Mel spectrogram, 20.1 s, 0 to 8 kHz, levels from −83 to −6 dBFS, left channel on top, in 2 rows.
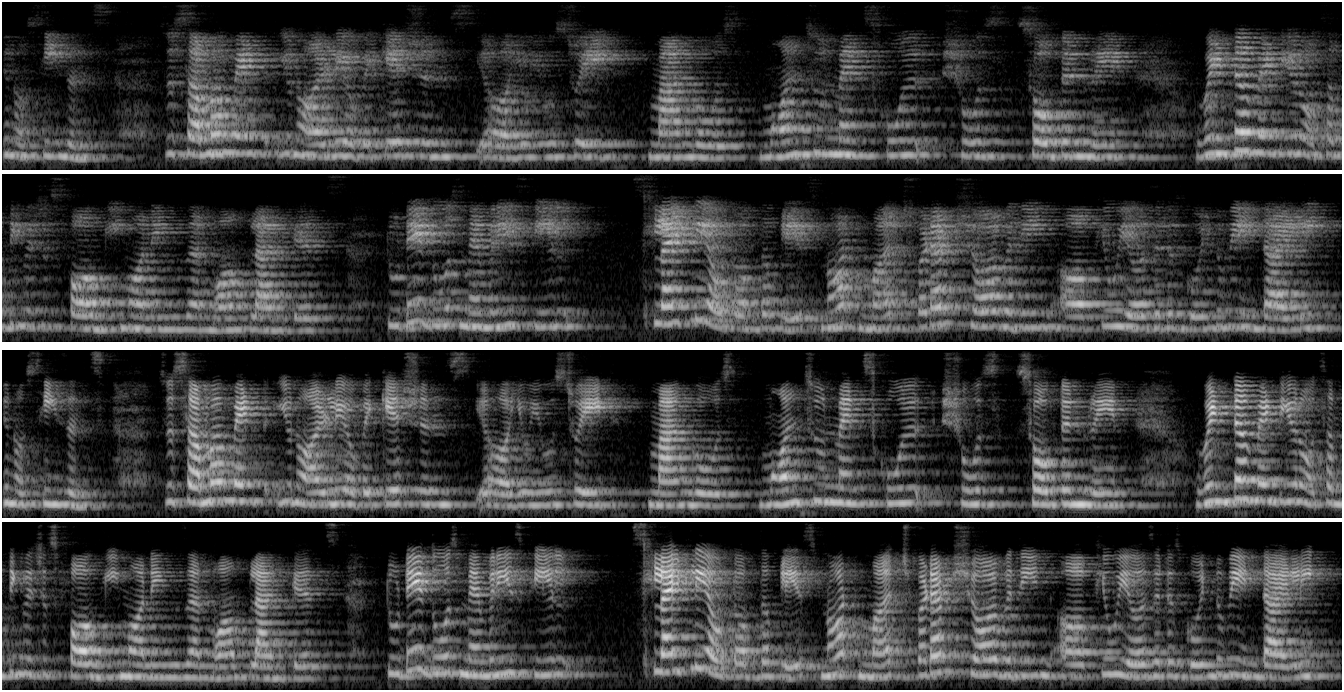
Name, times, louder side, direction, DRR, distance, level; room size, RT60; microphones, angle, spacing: voice 1, 0.0-14.3 14.8-19.9, right 5 dB, 60° right, 8 dB, 0.7 m, -29 dB
12.0 x 7.2 x 2.9 m, 1.0 s
head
